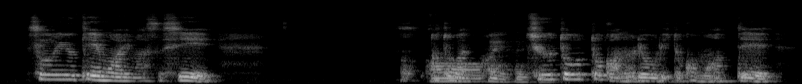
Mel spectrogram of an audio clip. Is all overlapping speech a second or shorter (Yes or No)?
Yes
